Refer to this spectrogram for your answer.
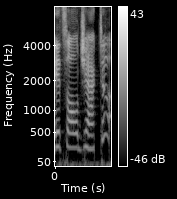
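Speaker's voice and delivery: solemn, matter-of-fact, dead-serious, straight delivery. Retelling what the youngest son said about his pizza: imitating a deadpan child. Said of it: "with a straight face".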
